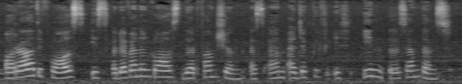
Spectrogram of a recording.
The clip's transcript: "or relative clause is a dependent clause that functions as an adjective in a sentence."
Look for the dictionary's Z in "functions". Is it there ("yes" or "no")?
no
